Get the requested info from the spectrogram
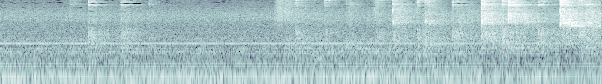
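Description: Table tennis ball clicking off rackets and the table in a rally, about two or three hits a second from about four seconds in, after two single clicks earlier on. A steady low hum and a thin steady tone run underneath.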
